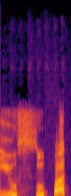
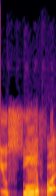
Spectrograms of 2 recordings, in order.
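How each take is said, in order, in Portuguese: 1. A segunda vogal soa como 'u'. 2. A segunda vogal soa como 'o'. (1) "é Yusufa Ndie" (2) "não é Yusofa"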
